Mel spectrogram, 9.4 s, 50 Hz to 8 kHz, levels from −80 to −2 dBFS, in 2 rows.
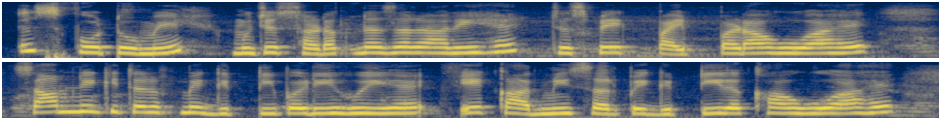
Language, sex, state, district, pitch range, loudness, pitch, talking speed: Hindi, female, Madhya Pradesh, Bhopal, 235-265 Hz, -12 LUFS, 245 Hz, 190 wpm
